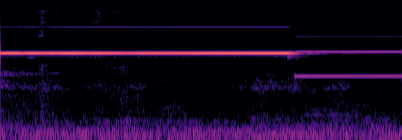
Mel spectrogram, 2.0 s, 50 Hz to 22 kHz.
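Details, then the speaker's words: ZOLL monitor training scenario, 30 kg patient, synchronized cardioversion charging to 75 joules (2 J/kg): steady high-pitched tone dropping to a quieter, lower tone; defibrillator charging tone. "So our provider is telling us that they want us to go with the 75 joules, so that's what we're going to use. We are going to charge."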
